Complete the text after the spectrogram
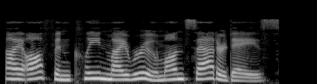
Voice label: low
